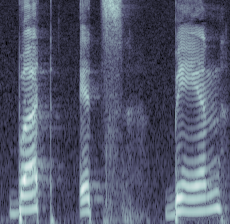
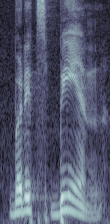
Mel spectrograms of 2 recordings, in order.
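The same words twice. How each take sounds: First: The phrase is said slowly, each word separate. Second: The phrase is said quickly, words run together.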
